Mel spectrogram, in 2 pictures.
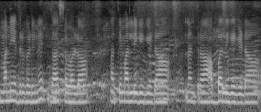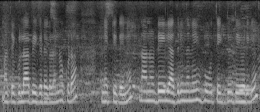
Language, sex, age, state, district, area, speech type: Kannada, female, 30-45, Karnataka, Dakshina Kannada, rural, spontaneous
